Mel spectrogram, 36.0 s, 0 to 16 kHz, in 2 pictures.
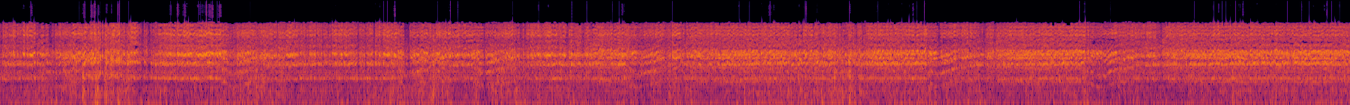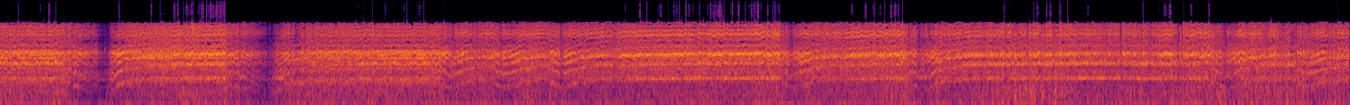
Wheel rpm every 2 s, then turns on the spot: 210, 220, 220, 200, 200, 210, 200, 190, 210, 160, 150, 180, 180, 200, 190, 190, 240, 180.
none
